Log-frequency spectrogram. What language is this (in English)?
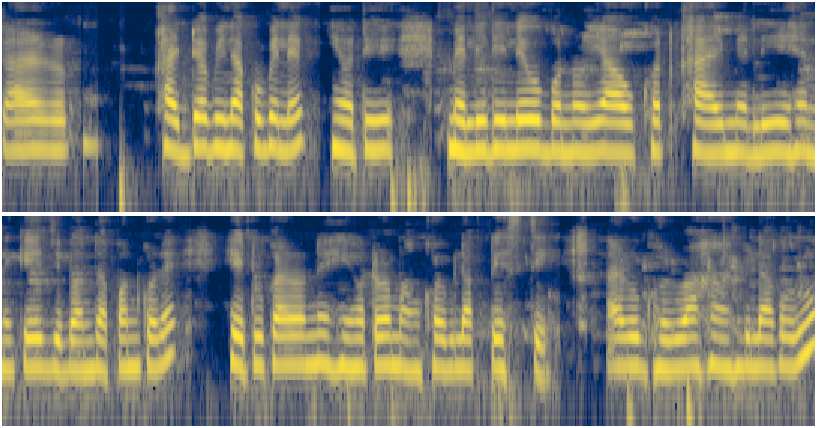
Assamese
